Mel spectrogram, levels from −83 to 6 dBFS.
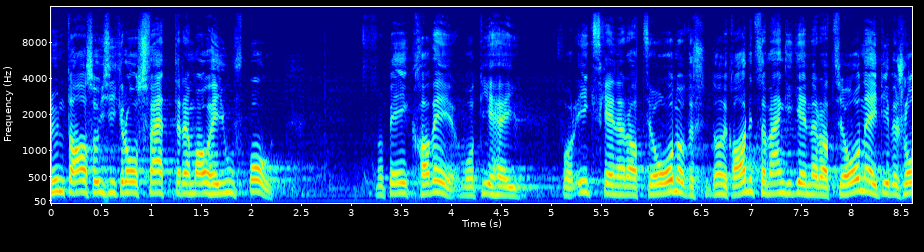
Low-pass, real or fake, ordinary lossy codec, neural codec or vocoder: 14.4 kHz; real; none; none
